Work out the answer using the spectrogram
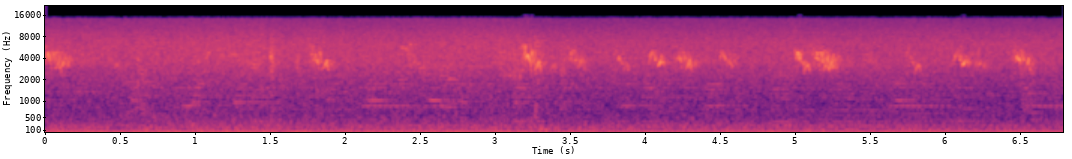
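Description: A small bird chirping over and over: short, high, falling chirps in irregular clusters, over a steady hiss.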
